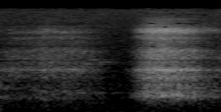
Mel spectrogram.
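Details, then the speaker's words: Deep breathing heard through a stethoscope on the front and sides of the chest, demonstrating auscultation: soft airy breath noise in and out with no wheezing or crackling, indicating clear, normal breath sounds. "breaths and if it's clear and there's no obstructions nothing that sounds like like like wheezing or crackling or anything that can is considered like outside the normal of what you would say is clear lung sounds then it's that's going good"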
